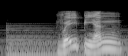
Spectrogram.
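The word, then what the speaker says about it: 外边: अब इसका ध्वनि वादन सुनिए, वेपियन वेपियन वेपियन।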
